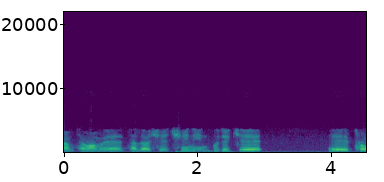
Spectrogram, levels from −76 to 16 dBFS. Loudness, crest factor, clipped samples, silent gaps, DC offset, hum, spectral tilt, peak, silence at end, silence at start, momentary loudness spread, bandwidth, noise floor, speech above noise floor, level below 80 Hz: -20 LUFS; 18 dB; under 0.1%; none; under 0.1%; none; -7 dB/octave; -2 dBFS; 0 s; 0 s; 14 LU; 3.9 kHz; -53 dBFS; 33 dB; -42 dBFS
